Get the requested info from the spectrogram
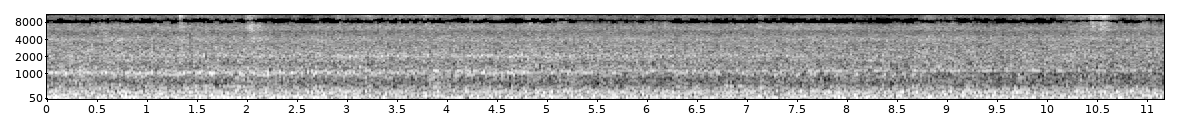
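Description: Tobu 60000 series electric train, heard from inside the carriage, rolling slowly into a station platform and coming to a stop: a steady low running rumble.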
